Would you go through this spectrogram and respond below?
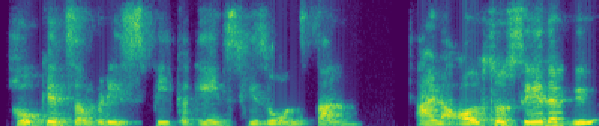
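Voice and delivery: usual speaking voice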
